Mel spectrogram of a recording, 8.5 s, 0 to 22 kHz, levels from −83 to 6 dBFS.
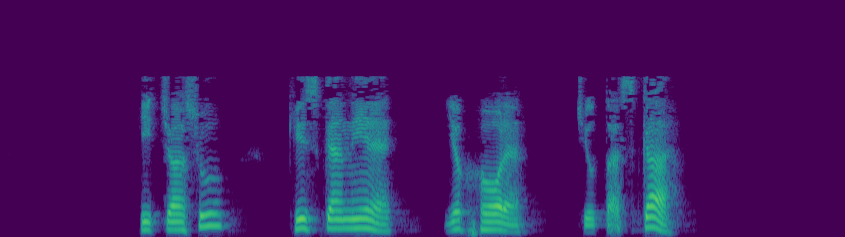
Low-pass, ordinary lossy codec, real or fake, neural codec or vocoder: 7.2 kHz; MP3, 24 kbps; fake; codec, 16 kHz, 0.5 kbps, X-Codec, WavLM features, trained on Multilingual LibriSpeech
